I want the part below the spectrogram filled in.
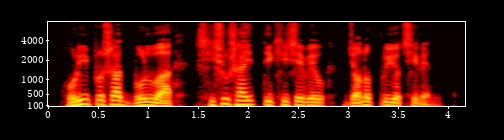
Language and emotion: Bengali, neutral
